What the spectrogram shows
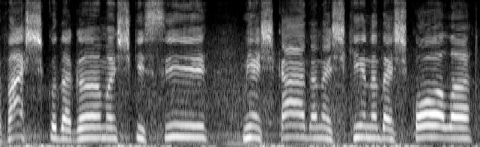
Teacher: Esse S meio misturado com X, trocando o E pelo I, não é só aqui no Rio, não. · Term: chiado carioca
